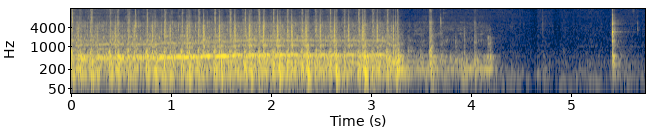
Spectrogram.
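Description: A domestic sewing machine stitches steadily with a fast, even mechanical chatter for about three seconds, then stops, followed by a few faint clicks and a single sharp tap.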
